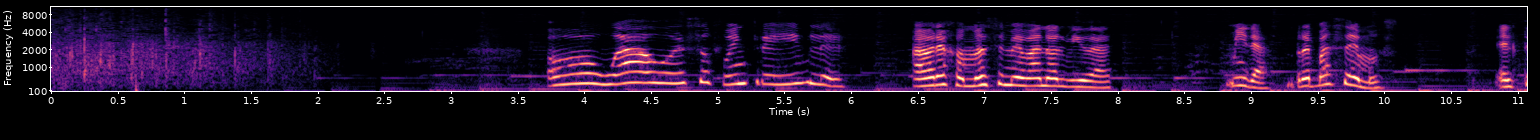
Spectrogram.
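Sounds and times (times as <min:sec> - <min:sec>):
audience applause: 0:00.0 - 0:02.1
speech: 0:04.8 - 0:08.1, 0:08.8 - 0:10.1, 0:10.8 - 0:11.0.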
